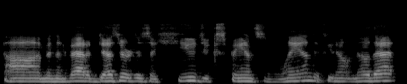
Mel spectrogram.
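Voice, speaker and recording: A man speaking as a guest author in a conversational interview, explaining things in a measured way with pauses to find his words. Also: on the high side, flat delivery, sharp tone, muffled recording. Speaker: guest novelist.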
